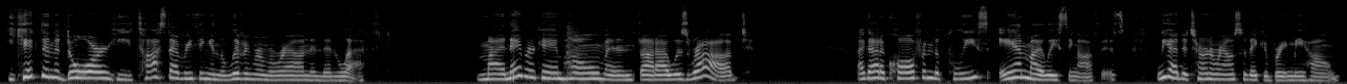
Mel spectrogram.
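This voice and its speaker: A woman's voice: a little high, expressive, moderate pace, a little mellow, no echo, lightly acted. An actress playing a guarded, exasperated young working woman in an audio drama, frank and wry.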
